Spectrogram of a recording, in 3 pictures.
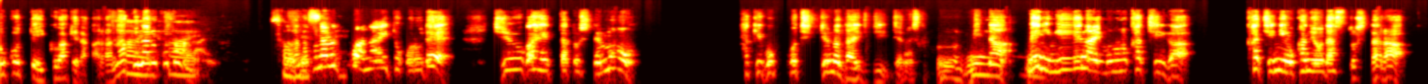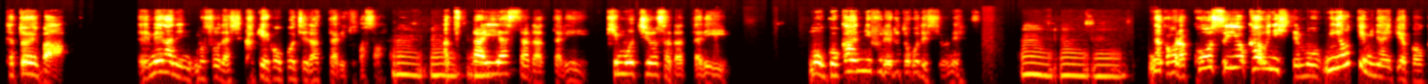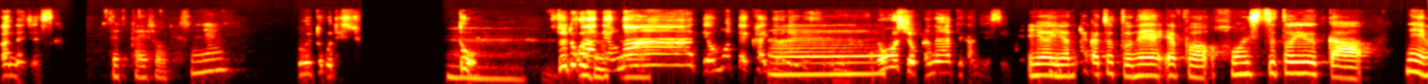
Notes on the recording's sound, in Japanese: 本番組はオンライン会議ツールZoomを使用して録音しております。通信環境の問題により一部聴き取りづらい箇所があることをご了承くださいませ。暮らしの大学が拠点とする福岡市東区の「ハコザキ」。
